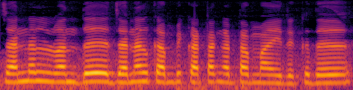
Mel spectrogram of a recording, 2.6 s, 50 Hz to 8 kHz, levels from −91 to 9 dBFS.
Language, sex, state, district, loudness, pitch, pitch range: Tamil, female, Tamil Nadu, Kanyakumari, -13 LUFS, 240 Hz, 230-245 Hz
